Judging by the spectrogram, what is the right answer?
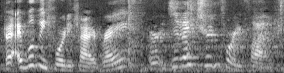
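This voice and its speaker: A woman in her forties, a motivational vlog host and food prep coach, chats casually to camera in a rambling, conversational way. Her voice is fairly high and sing-song, a little fast, with heavy background noise.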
